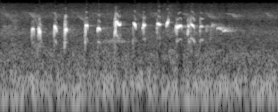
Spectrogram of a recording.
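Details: Cucak rengganis singing a quick string of bright, clipped chirps, about a dozen notes in under two seconds, ending in a short slurred warble, over steady low background noise.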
